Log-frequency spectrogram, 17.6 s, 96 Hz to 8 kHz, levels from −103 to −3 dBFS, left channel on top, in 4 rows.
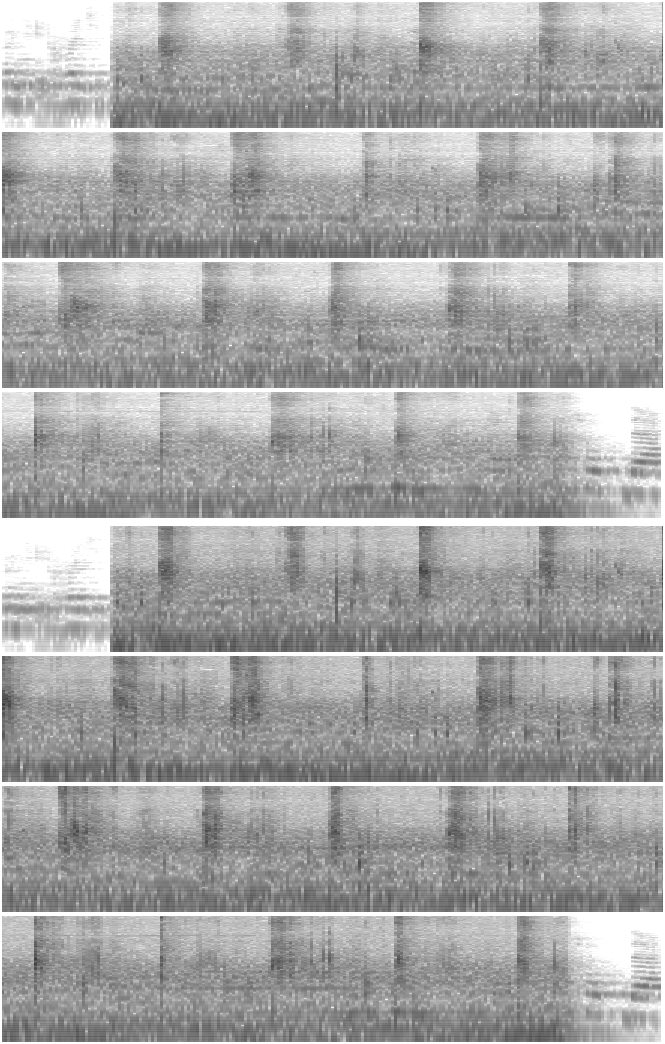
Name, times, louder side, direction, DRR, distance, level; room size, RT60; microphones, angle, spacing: voice 1, 0.0-2.9 3.1-9.1 9.5-12.9, left 1 dB, 20° left, -2 dB, 1.7 m, -59 dB
sound 1, 0.7-17.0, right 7 dB, 60° right, 0.4 m, -40 dB
voice 2, 2.7-3.1 13.8-14.9 15.3-17.6, equal, 5° right, 0 dB, 1.3 m, -56 dB
15.0 x 5.5 x 2.3 m, 0.87 s
head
